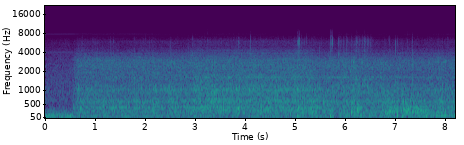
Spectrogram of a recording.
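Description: Electric passenger train running at speed, heard from inside the carriage: a steady rumble and rush of wheels on rail, starting about half a second in.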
